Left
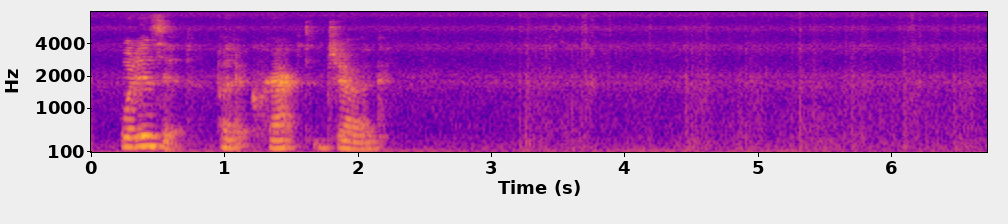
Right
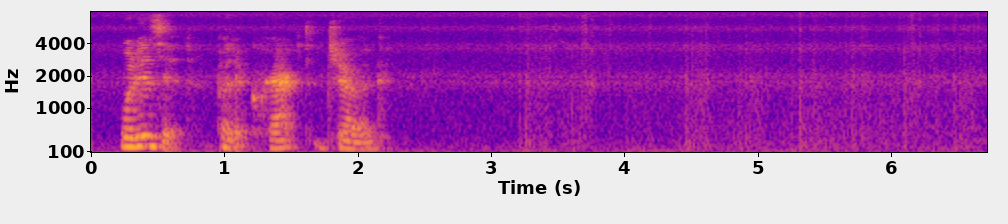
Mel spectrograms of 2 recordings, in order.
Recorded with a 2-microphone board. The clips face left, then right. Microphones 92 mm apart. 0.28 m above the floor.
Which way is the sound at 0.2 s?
25° right (ahead or behind).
